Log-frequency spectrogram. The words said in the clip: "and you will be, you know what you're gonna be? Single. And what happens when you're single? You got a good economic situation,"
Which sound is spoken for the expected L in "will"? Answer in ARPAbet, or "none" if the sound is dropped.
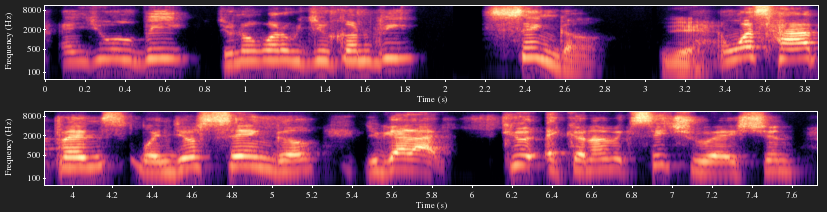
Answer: L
